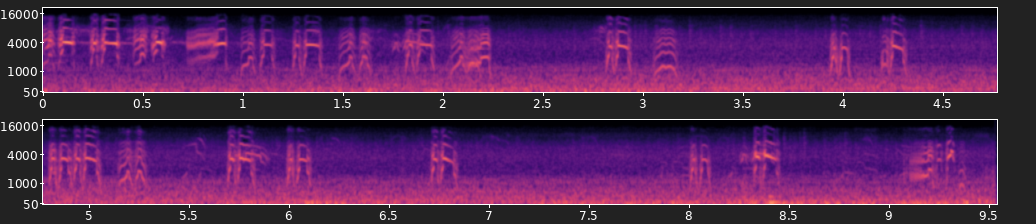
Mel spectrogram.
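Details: Least terns tending and feeding chicks: crisp, high, squeaky chirps in quick bursts and pairs dominate, some rising, spaced irregularly through the clip against a quiet background.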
